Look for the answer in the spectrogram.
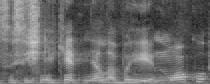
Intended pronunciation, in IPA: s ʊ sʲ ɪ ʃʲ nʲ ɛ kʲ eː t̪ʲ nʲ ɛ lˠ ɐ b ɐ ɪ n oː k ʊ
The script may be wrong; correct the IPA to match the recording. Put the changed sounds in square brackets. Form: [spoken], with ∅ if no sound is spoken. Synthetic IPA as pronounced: s ʊ sʲ ɪ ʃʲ nʲ ɛ kʲ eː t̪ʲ nʲ ɛ lˠ ɐ b ɐ ɪ [m] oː k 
